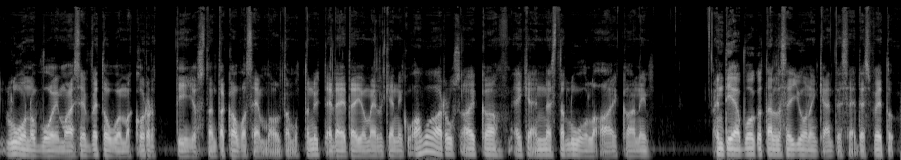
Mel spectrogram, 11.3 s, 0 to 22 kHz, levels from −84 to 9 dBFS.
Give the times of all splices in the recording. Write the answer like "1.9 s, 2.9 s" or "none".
none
